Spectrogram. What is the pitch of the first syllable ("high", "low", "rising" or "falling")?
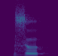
high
